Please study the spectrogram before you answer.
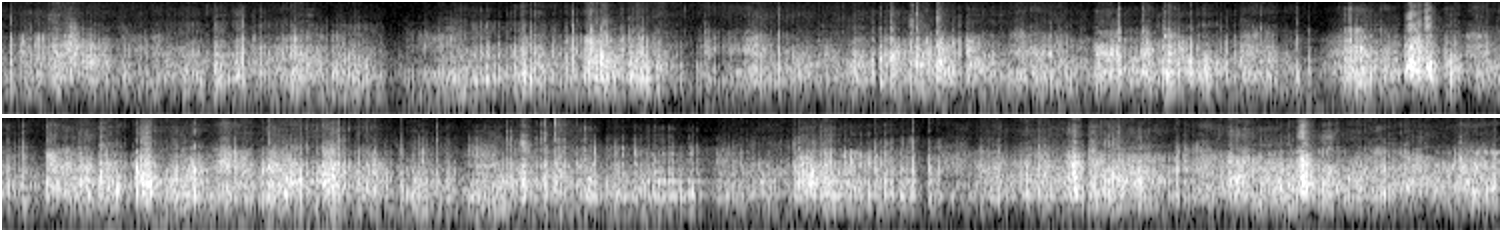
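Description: A black, hollow, medium-size molded hard plastic pistol case, held in both hands, is tapped and scratched with long fingernails across its textured shell. A steady stream of dry mid-range scraping and crackling is heard, broken by sharp, short taps that die away almost at once.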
